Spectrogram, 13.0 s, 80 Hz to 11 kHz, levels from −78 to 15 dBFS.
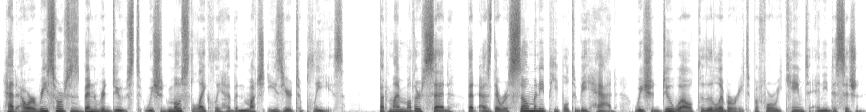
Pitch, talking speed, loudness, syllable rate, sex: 145 Hz, 190 wpm, -20 LUFS, 5.3 syllables/s, male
